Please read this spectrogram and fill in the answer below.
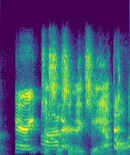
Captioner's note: laughing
